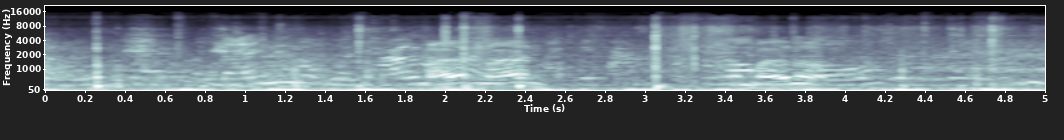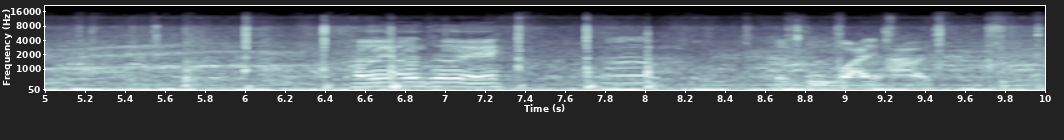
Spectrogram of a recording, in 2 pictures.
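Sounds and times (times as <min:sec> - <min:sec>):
market din: 0:00.0 - 0:10.0.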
